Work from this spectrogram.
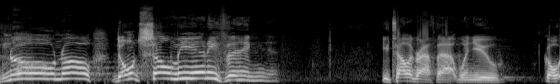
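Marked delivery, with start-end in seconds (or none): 0.0-2.8 the subconscious voice crying no, don't sell me; panicked refusal. Retold or imitated. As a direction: recoil from being sold to. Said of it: "subconscious program ... said".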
